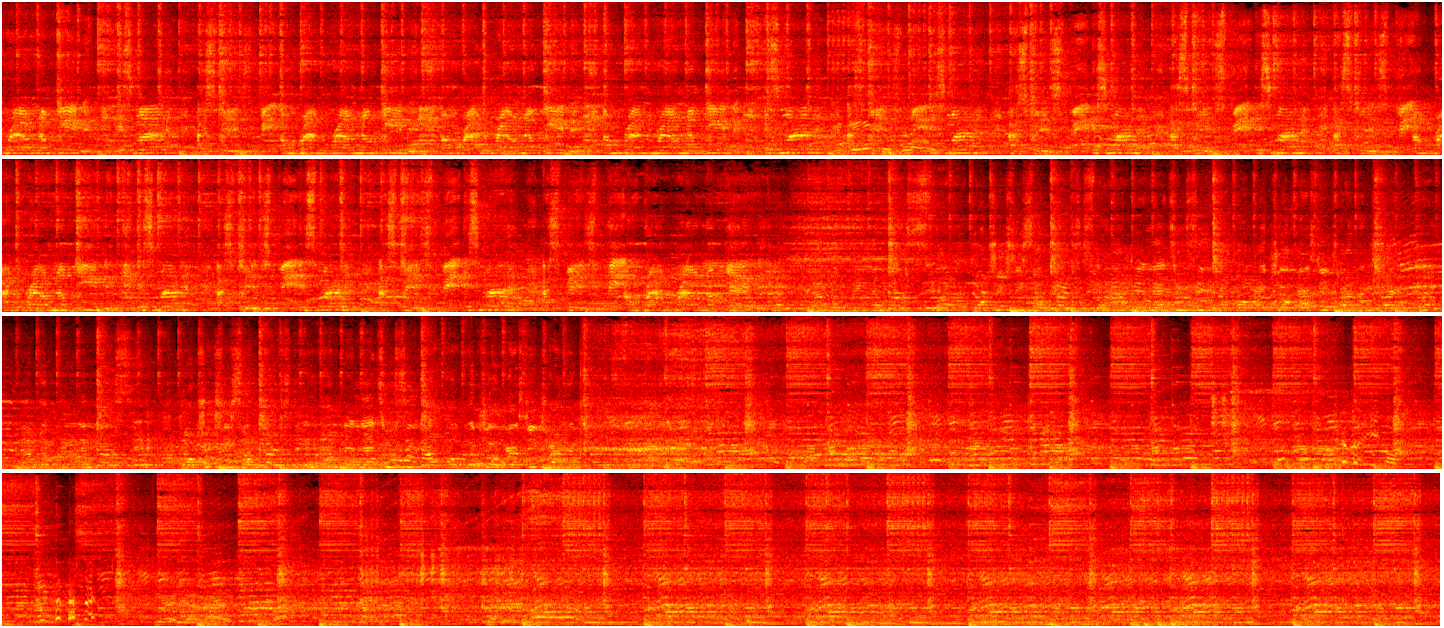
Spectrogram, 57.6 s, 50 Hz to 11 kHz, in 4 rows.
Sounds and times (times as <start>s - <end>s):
Speech: 0.0s - 49.1s
Music: 0.0s - 57.5s.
